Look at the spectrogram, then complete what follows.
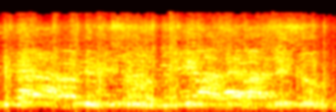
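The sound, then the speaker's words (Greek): Inside a courthouse, supporters of Ilias Kasidiaris shout slogans in his support together in loud, sustained unison, voices blending into a dense, rhythmic chant that holds steady for a few seconds without a break. “Μέσα στα δικαστήρια, ο παδί του Κασιδιάρη φωνάζουν συνθήματα στήριξή του με τον ίδιο να χαμογελά.”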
